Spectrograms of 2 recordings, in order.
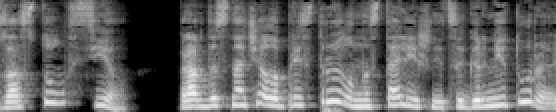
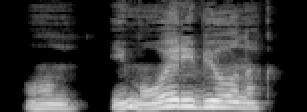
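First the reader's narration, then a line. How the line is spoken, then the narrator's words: Quiet reply. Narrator (Russian): тихо ответил он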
